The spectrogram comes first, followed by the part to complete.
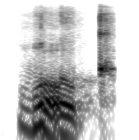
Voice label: "woke", Indian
